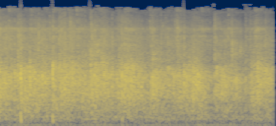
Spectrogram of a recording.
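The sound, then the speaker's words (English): An audience claps together during a church sermon, applauding for Jesus, in a steady, dense wash of applause that holds at full strength for a few seconds, with no voices standing out above it. “Clap well and let Jesus show you mercy.”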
